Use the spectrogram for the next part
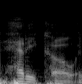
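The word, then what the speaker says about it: Jericó: It's spelled like Jericho, but it's pronounced Jerico.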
